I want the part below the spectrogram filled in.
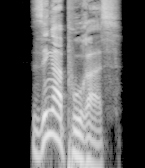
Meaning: genitive of Singapurer
- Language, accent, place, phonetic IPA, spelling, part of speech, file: German, Germany, Berlin, [ˈzɪŋɡapuːʁɐs], Singapurers, noun, De-Singapurers.ogg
